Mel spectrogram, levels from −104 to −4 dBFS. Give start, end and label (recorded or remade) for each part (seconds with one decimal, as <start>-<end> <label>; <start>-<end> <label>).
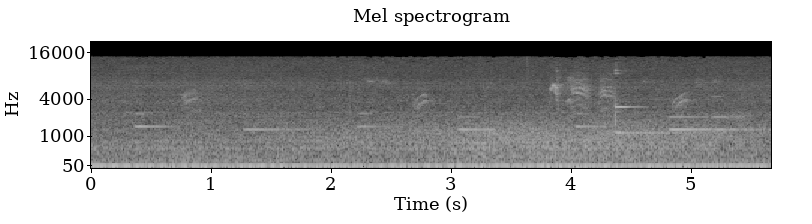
0.0-1.9 remade; 1.9-5.3 recorded; 5.3-5.7 remade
